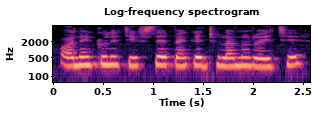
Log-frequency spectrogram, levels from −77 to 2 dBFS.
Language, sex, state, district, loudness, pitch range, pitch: Bengali, female, West Bengal, Alipurduar, -14 LUFS, 250-270 Hz, 260 Hz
